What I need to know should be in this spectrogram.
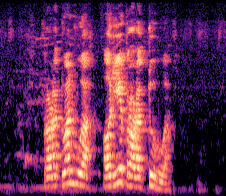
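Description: A man speaks clearly nearby, explaining.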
